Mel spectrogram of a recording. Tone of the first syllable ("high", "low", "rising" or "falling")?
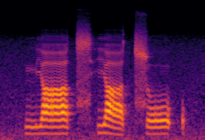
high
